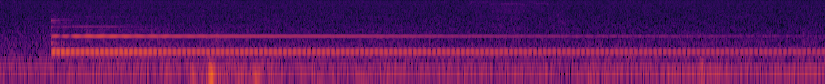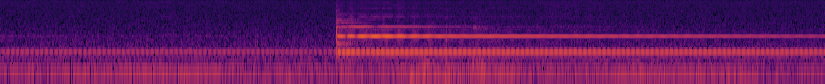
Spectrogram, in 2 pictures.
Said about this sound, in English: I will now ring the gong. When the third ringing of the gong vanishes, come out from your meditation.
